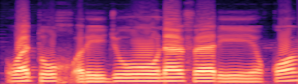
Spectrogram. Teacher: ketika kita memasukkan tanwin ini kepada huruf mim ditahan dengan gunnahnya. Gunnah itu membunyikan huruf sampai kepada rongga hidung kita. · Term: idgham bi gunnah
